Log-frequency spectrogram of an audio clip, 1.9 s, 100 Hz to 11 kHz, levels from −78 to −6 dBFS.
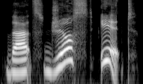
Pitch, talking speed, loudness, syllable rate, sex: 250 Hz, 95 wpm, -16 LUFS, 1.9 syllables/s, female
